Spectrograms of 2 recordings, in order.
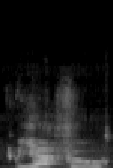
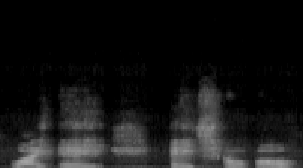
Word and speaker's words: Yahoo: in a company maybe you might have heard yafu y a h o o like a cool you know oh yeah yeah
